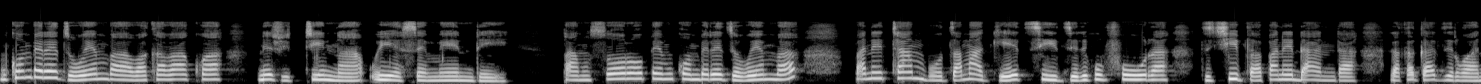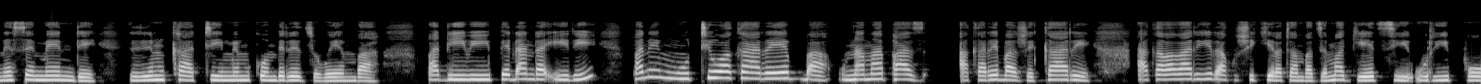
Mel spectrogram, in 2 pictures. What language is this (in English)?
Shona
